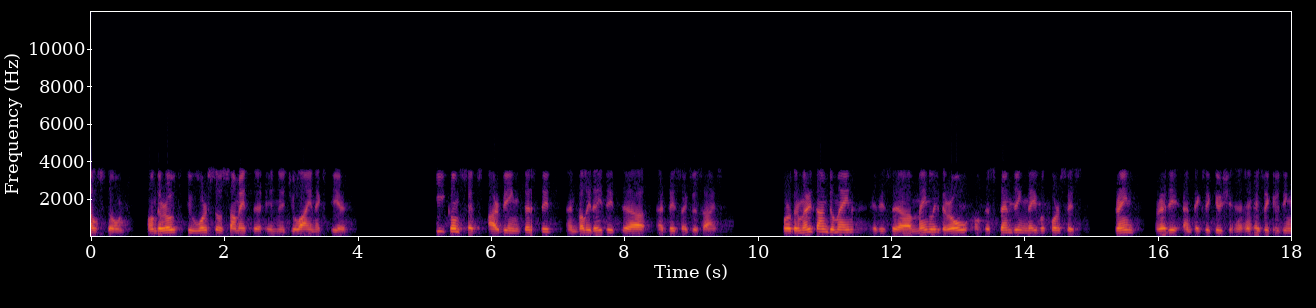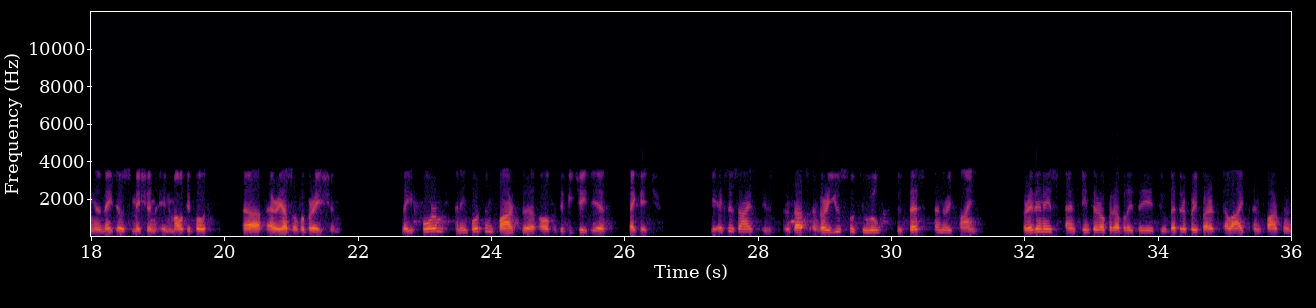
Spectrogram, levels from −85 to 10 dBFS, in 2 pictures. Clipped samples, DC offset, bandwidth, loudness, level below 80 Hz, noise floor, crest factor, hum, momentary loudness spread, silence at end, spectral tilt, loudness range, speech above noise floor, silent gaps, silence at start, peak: under 0.1%; under 0.1%; 3.8 kHz; -29 LUFS; -72 dBFS; -86 dBFS; 18 dB; none; 12 LU; 0 s; -8 dB/octave; 4 LU; 57 dB; none; 0 s; -10 dBFS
